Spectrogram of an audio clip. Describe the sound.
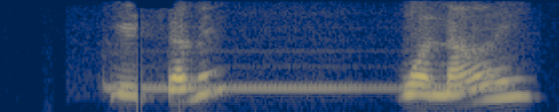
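A call placed on a telephone line: a steady single electronic tone holds for more than a second, with short, warbling voice-like bursts just before and after it.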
